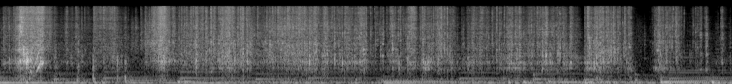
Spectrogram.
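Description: Aluminium foil crinkling and crackling as hands press it down and crimp it around the edge of a dish. The crackle comes in repeated bursts, loudest about a quarter second in, with background music playing underneath.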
